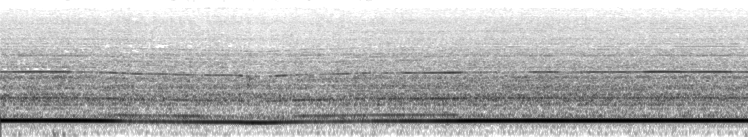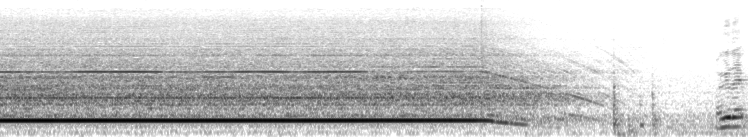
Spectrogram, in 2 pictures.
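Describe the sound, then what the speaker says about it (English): A kitchen grinder runs at a steady, loud motor whine while chopping vegetables for chow chow relish, dipping briefly in pitch before winding down near the end and leaving a few clatters. "I'm going to go to grinding on these."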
